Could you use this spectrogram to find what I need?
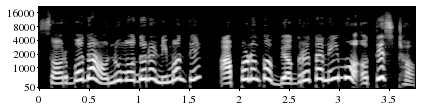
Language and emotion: Odia, angry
